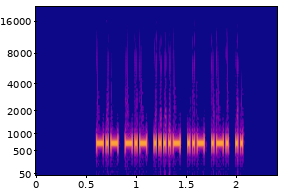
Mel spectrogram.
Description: Morse code, heard as a keyed tone, about 47 wpm, 700 Hz. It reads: KK4URI
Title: USA Call Signs - 6x Character Spacing - 50wpm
